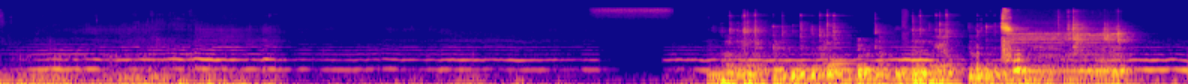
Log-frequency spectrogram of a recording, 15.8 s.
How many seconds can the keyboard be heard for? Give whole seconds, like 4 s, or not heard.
8 s.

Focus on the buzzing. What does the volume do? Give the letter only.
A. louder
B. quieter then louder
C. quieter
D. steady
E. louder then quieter
B.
